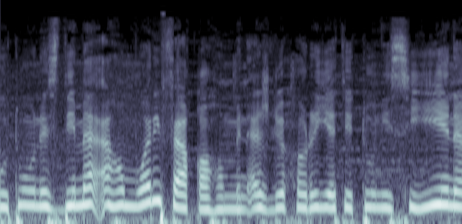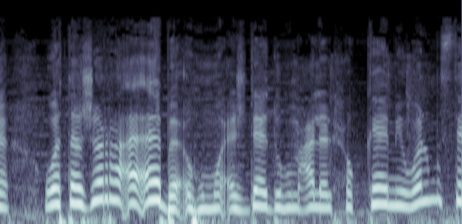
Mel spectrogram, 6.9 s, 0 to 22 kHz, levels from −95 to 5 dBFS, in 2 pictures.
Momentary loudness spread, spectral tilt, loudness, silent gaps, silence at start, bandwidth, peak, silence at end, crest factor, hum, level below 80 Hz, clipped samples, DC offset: 7 LU; -7.5 dB/octave; -15 LUFS; none; 0 s; 12.5 kHz; 0 dBFS; 0 s; 14 dB; none; -26 dBFS; under 0.1%; under 0.1%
